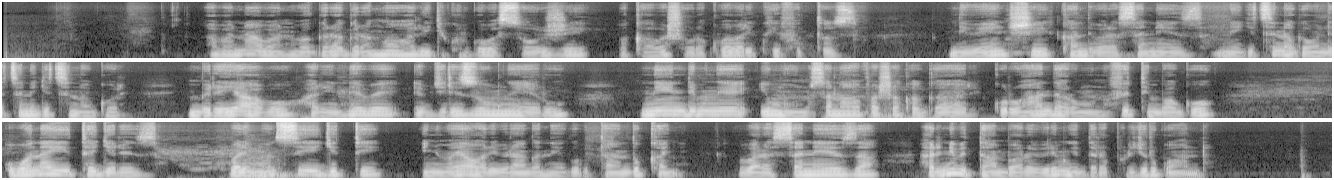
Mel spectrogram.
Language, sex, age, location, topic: Kinyarwanda, female, 25-35, Kigali, health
